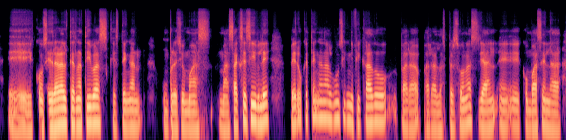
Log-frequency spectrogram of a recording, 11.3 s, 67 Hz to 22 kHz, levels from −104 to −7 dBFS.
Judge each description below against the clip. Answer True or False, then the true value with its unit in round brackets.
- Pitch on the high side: False (120 Hz)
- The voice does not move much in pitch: False (3.7 semitones)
